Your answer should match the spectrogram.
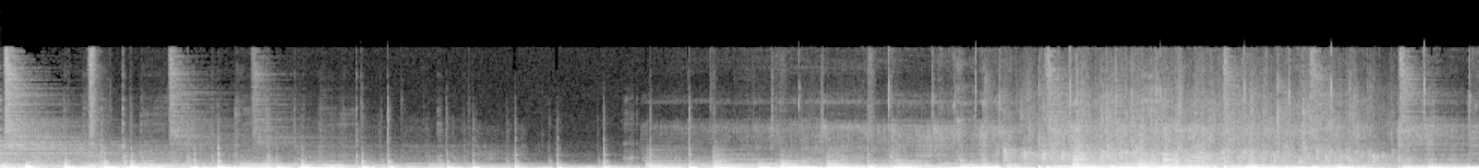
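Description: Upright double bass played pizzicato in a jazz bass solo, a quick line of plucked low notes. Near the end a drum kit's cymbals come in softly underneath as the band starts to rejoin.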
